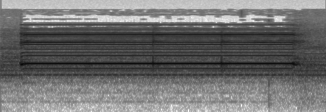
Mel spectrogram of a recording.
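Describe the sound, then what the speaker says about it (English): A steady, shrill electronic in-cabin alarm tone from a Fleischmann N gauge DCC sound locomotive sounds continuously for about two seconds, loud and unbroken, then cuts off. "And then we've got an in-cabin alarm."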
